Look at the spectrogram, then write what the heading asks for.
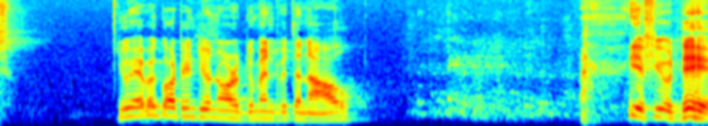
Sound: laughter

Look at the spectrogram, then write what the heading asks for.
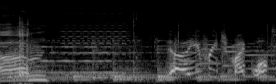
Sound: phone rings

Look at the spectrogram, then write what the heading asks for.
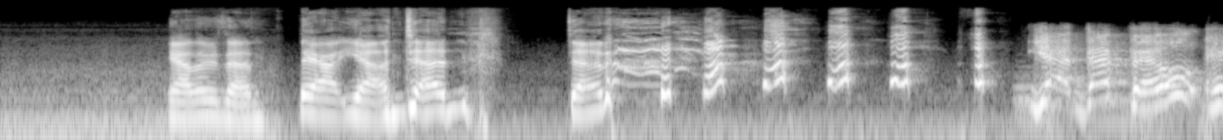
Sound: laughs

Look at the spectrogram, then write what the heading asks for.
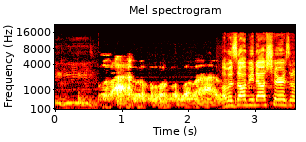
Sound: growls

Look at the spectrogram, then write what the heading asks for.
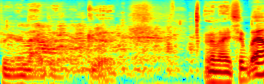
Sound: audience laughs

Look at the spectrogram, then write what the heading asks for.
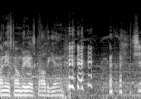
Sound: both laughing

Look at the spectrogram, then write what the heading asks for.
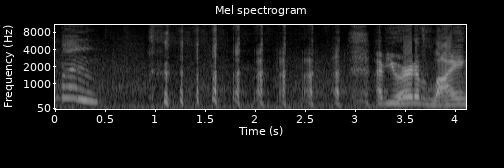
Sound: laughter

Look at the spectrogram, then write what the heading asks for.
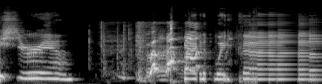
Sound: loud laughter; glitching

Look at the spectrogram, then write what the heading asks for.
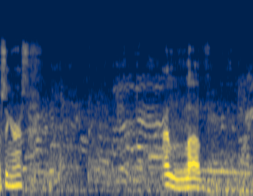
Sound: crowd yelling

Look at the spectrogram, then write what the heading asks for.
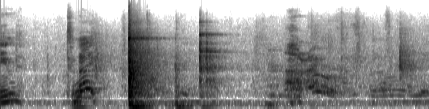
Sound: gavel

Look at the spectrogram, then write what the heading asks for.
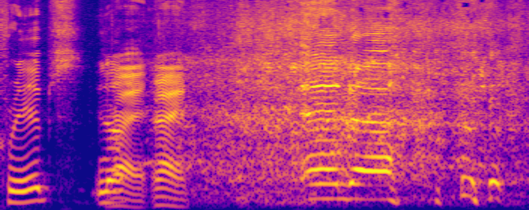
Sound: audience laughing

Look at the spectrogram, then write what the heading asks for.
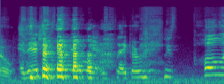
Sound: laughs

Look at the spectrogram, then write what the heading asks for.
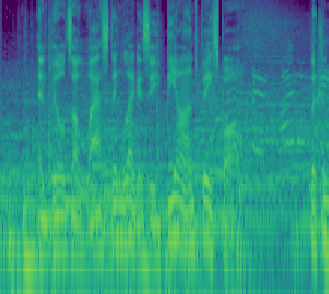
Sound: voiceover

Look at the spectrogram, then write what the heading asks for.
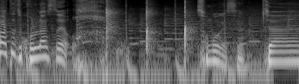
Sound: clap clap clap

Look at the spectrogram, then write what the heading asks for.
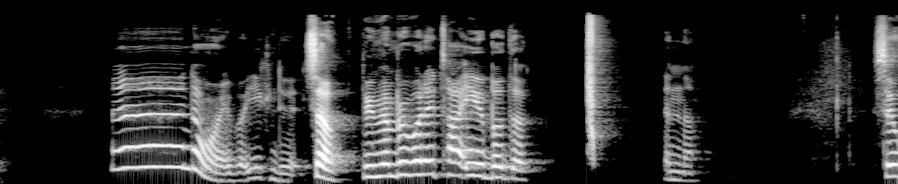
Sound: kiss

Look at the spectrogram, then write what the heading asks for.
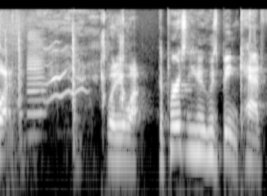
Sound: laughing

